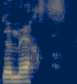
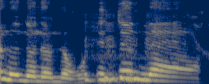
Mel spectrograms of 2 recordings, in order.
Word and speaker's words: Demers: said Demers, and said Demers, and the teacher said no, Demers. Only people from France will correct you on the pronunciation of your own last name. But you just kind of you pick your preferred anglicization, and so we've always in my family we've gone with Demers, but there's an accepted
